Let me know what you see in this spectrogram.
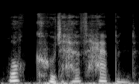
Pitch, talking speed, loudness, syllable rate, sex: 135 Hz, 170 wpm, -19 LUFS, 5.0 syllables/s, male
